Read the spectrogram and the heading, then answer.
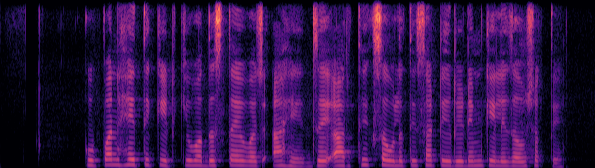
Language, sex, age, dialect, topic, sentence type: Marathi, female, 25-30, Northern Konkan, banking, statement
